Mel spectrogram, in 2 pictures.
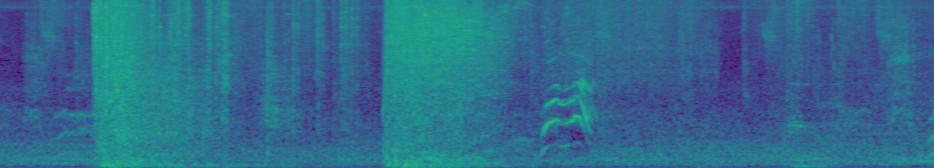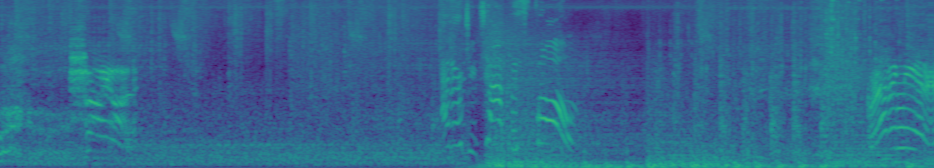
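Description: Gunfire bursts loudly in a video game.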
